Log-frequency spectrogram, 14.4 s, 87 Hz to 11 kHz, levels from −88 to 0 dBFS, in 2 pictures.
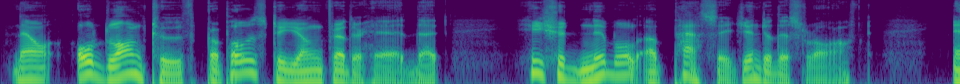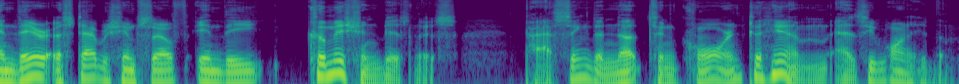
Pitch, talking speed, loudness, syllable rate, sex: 105 Hz, 145 wpm, -21 LUFS, 4.6 syllables/s, male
